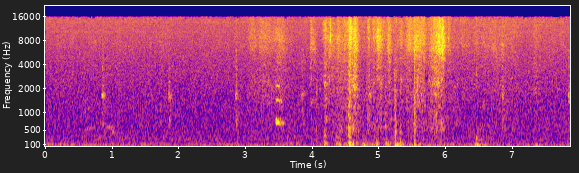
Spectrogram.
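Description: Cardboard box rustling and bumping as two cats play-fight in and against it: a short cluster of scratchy scuffs and soft thumps about four to six seconds in, with quiet room tone around it.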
